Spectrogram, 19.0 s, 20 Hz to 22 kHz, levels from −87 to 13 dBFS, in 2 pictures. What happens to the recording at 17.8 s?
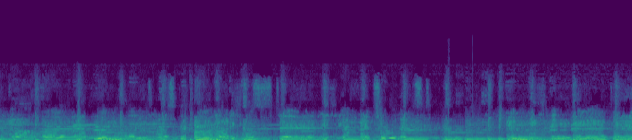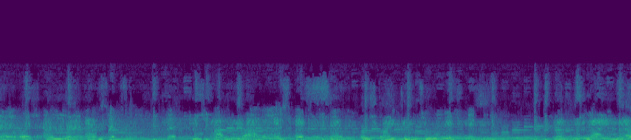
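Nothing goes wrong at 17.8 s: the audio passes through intact, carrying only the ordinary sound of the call path it travelled, with its top end limited to around 12 kHz.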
